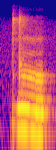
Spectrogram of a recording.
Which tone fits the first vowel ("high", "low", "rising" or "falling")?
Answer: low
